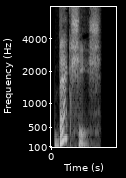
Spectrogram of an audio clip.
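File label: "backsheesh", British English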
